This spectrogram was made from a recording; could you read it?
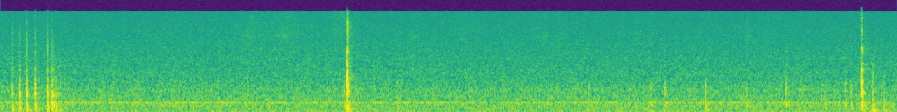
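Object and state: Mother of pearl and brass opera glasses.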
